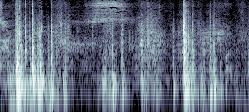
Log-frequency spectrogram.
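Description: A closet door opens with a couple of sharp wooden knocks and thumps, separated by a brief pause and some soft creaking and shuffling in between; the closet door opens into a smaller door leading to a tiny room.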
